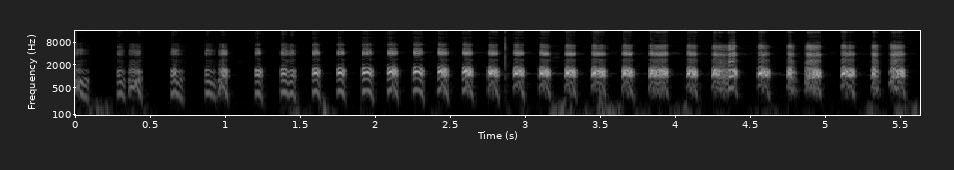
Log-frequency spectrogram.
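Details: Female chukar calling in a steady, accelerating series of clucking chuck notes, about three per second, evenly spaced and growing louder, each a short hoarse syllable with a slightly rising start.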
